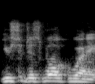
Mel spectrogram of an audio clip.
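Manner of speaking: put-on half-yell, held back, toned down. Retelling what he said back to the man: imitating his own yelling. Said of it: "I'm yelling it".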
